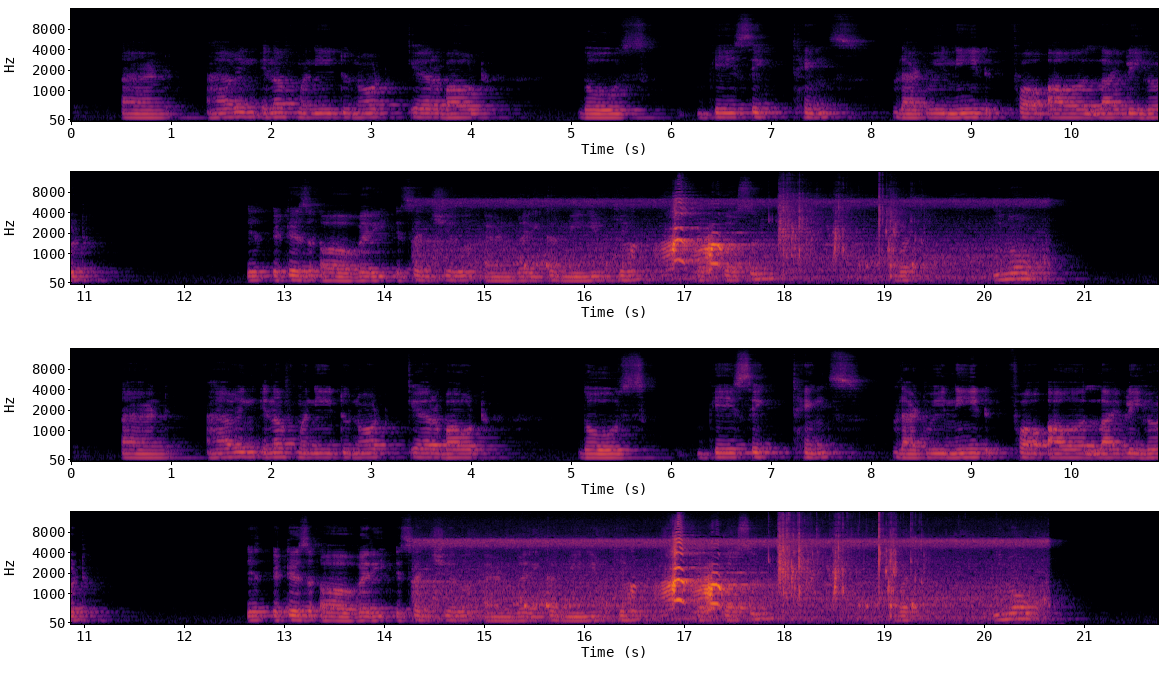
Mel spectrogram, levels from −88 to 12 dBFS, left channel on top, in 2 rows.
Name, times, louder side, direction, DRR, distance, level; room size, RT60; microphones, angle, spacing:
voice 1, 0.5-1.0 1.3-4.1 5.1-5.7 6.3-7.9 8.2-9.2 9.5-11.0 12.6-16.6 17.1-17.9 19.1-19.3 20.1-20.5, right 1 dB, 30° right, 0 dB, 2.6 m, -38 dB
sound 1, 14.3-20.7, right 5 dB, 75° right, 1.0 m, -31 dB
17.5 x 13.5 x 5.0 m, 0.81 s
head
